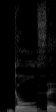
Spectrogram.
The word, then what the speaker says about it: Dolce: I'm your host Doli pronounced dolce like sweet softness whispered in French.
